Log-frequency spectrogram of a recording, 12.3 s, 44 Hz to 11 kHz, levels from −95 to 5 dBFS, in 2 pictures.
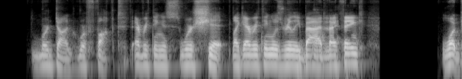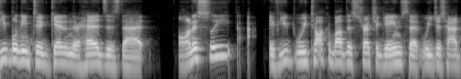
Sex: male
